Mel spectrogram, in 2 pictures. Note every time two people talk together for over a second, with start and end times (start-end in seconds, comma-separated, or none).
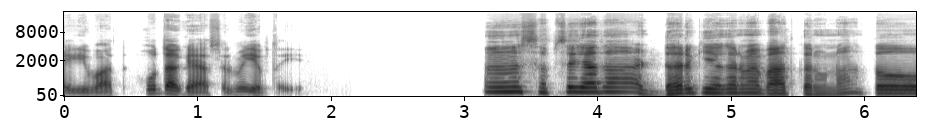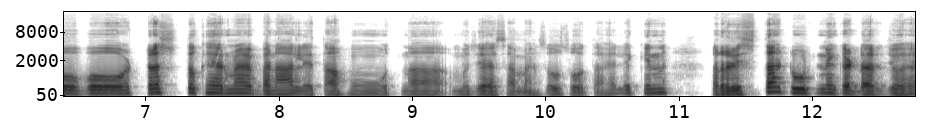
none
